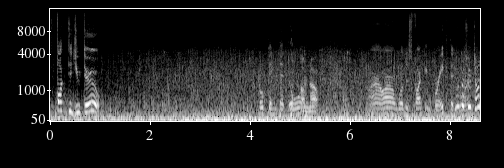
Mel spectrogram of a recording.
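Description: Walls crack apart and crumble with a low, steady rumble.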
